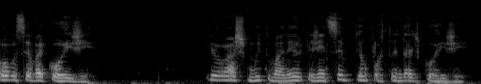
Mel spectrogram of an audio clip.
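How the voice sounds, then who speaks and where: Talking at a very fast pace, a man has a high pitch with ordinary variation. His tone is dark and mellow. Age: 60s. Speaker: guest speaker, community worker. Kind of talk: casual podcast interview. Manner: animated.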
